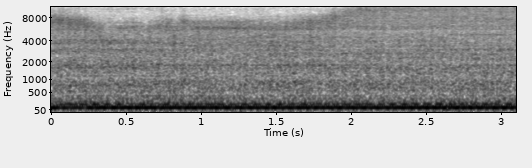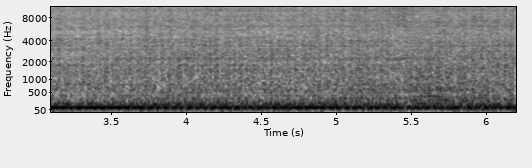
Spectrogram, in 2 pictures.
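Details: 1978 Chevy K30 Scottsdale 350ci V8, first start in 4 years after sitting, alternator charging 15 volts; deep even rumble with no misses, knocks or hunting. Normal idle.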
